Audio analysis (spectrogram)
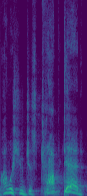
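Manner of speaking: retold bitter outburst at parents; angry son. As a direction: imitate a young man lashing out. Young man lashes out at parents.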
